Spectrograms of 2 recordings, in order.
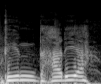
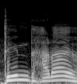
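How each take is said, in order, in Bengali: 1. নামটি 'ia' ধ্বনি দিয়ে শেষ হয়। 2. নামটি 'ay' ধ্বনি দিয়ে শেষ হয়। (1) "আমি তিন ধারিয়া তিন ধারিয়া বলছিলাম।" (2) "T I N D H A R Y"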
